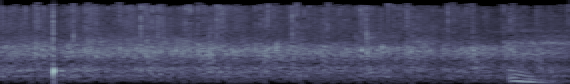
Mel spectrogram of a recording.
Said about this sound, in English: Awesome. Thank you guys. Let's just clap for them. Bless you guys.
